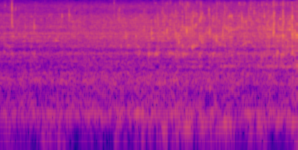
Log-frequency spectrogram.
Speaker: But if the float doesn't shut off, can you hear the water? It's going to run and it's going to pou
